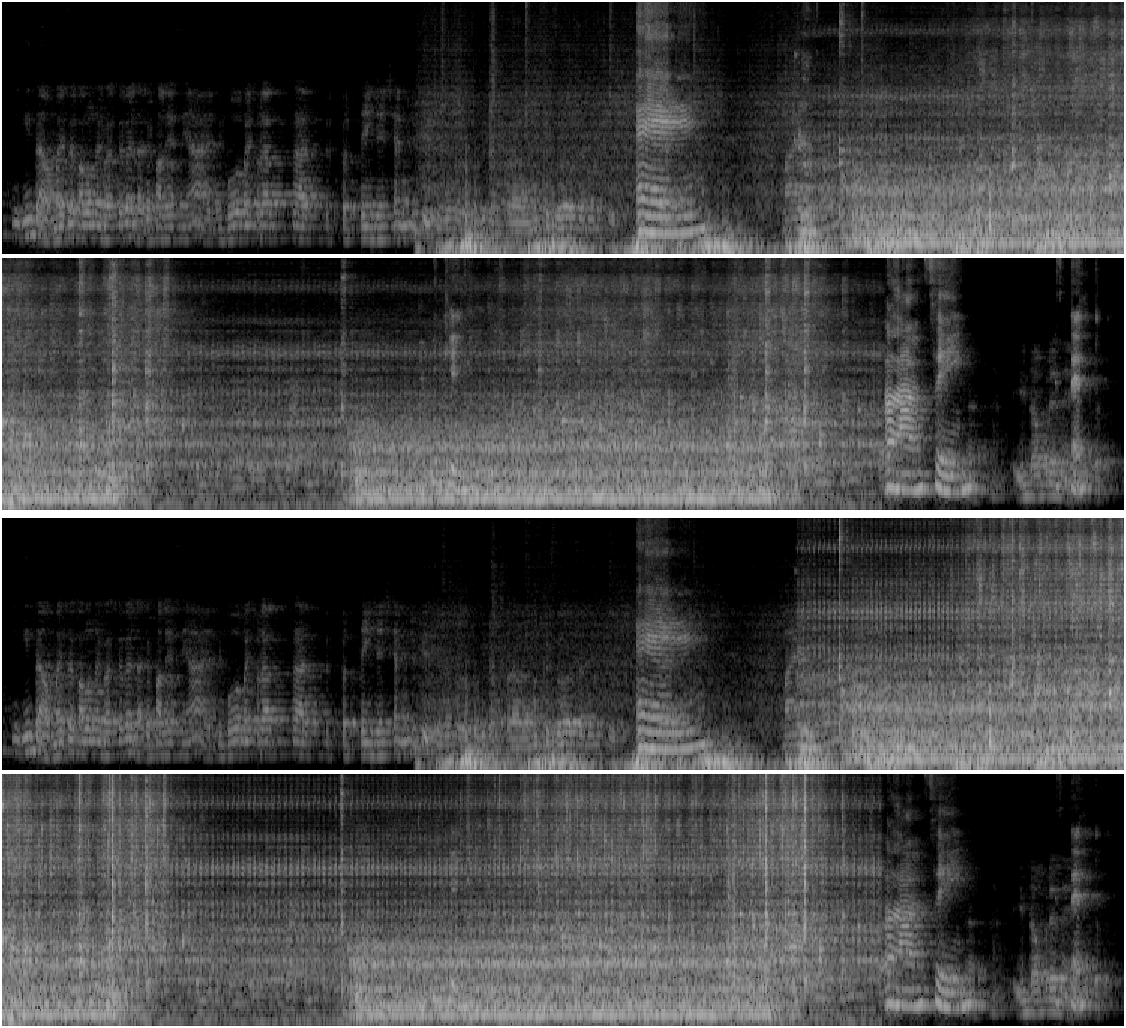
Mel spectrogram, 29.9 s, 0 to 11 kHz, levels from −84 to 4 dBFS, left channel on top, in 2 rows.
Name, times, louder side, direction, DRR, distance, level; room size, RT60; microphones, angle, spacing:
voice 1, 0.1-4.2 4.5-8.2 8.7-9.1 9.8-9.9 10.4-11.2 11.5-19.6 20.2-20.8 22.0-23.3 23.7-27.0 27.8-29.6, equal, 15° right, 2.8 m, -44 dB
sound 1, 5.5-15.1, equal, 80° left, 2.9 m, -36 dB
voice 2, 8.4-9.4 10.6-10.9 20.5-21.4 26.7-28.0 29.2-29.4, left 3 dB, 35° left, 1.4 m, -32 dB
Engine, 10.6-26.7, right 2 dB, 70° right, 2.0 m, -29 dB
sound 2, 20.7-22.1 23.2-23.3 23.6-23.7 24.6-25.3, right 4 dB, 50° right, 1.6 m, -40 dB
25.0 x 21.0 x 7.0 m
head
